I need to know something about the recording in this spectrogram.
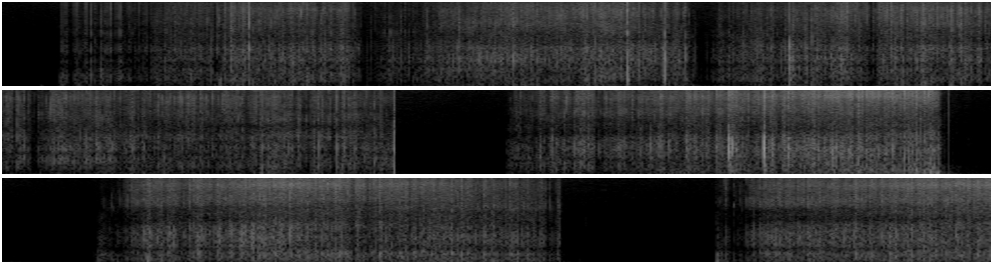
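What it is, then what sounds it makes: Foam microphone windscreen being brushed. A plastic-bristle mascara wand with a blue handle, held in fingers with long nails, brushes and scratches the black foam windscreen on the right microphone. Dense, crackly rustling and scraping comes in long bursts, broken by brief silences around seven, ten and thirteen seconds. The sound is close and muffled, weighted toward the low end.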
